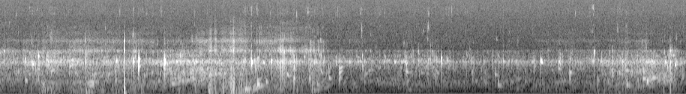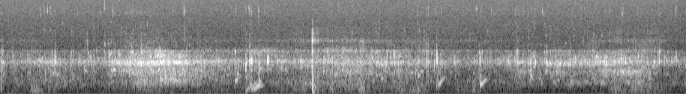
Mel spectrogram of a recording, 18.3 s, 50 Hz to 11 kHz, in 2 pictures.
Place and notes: Shetland Islands, UK, Boddam, Dunrossness - Under the water, just off the rocky shoreline around Boddam, Dunrossness
This is the sound under the water near a field full of grazing sheep, in Shetland. The recording was made with one of Jez Riley French's hydrophones plugged into a FOSTEX FR-2LE. You can hear the activity of the tide, and some of the scraping noises as the same tide pushes the hydrophone against the rocks. I don't know if the nearby sheep are grown for wool or for meat, but their proximity to the sea was interesting to me, as on mainland Britain I have rarely seen sheep so near to the ocean.
1 August 2013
